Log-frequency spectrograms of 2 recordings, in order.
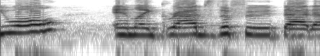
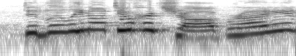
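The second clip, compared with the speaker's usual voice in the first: smug, swaggering, cocky voice, high pitch; 5 semitones higher than usual. The game master voices Viper slipping an arm around a player character's shoulders, cocky voice. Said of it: "you hear just this cocky ass voice like".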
